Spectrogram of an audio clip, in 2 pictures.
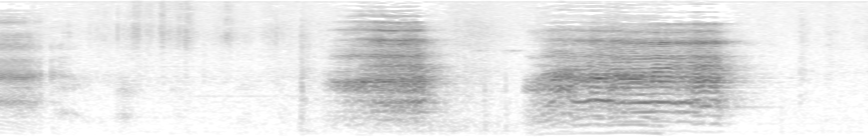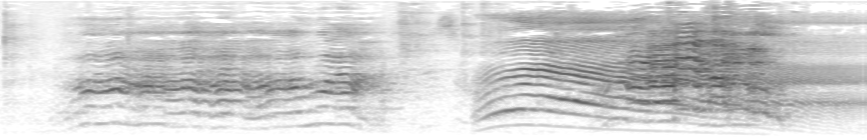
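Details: Pet macaw attempting to mimic speech, apparently "hello": four raspy, fuzzy, speech-like phrases of about a second each, the last rising into a harsh, wavering squawk, in a small quiet room.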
